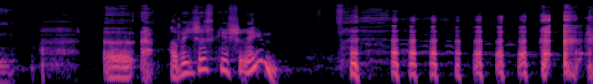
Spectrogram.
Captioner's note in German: Gelächter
